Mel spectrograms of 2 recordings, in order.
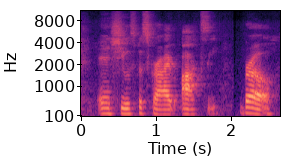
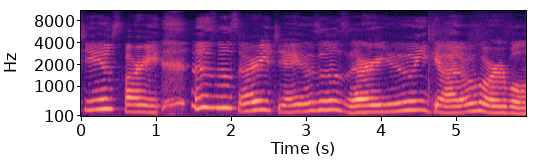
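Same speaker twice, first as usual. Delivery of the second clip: high, pleading sobbing plea, much higher; imitating a tearful apology, voice up high; mock crying apology; 7 semitones higher than usual. Alexa crying to Jay after overdosing, high sobbing apology. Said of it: "She's crying".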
